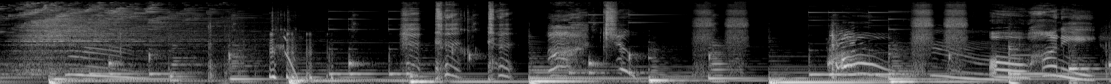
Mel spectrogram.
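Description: A cartoon child coughs repeatedly in short harsh bursts over a musical backing from a children's song about catching the sniffles, with brief vocal sounds between the coughs.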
